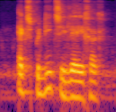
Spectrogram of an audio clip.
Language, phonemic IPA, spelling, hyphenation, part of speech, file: Dutch, /ɛks.pəˈdi.(t)siˌleː.ɣər/, expeditieleger, ex‧pe‧di‧tie‧le‧ger, noun, Nl-expeditieleger.ogg
- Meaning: expeditionary force, expeditionary army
